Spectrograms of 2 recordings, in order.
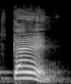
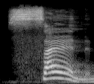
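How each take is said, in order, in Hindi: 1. इस शब्द की शुरुआत K ध्वनि से होती है। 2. इस शब्द की शुरुआत S ध्वनि से होती है। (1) "इसको पढ़ेंगे कैन" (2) "इसको क्या पढ़ेंगे सैन, नहीं गलत हो जाएगा"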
